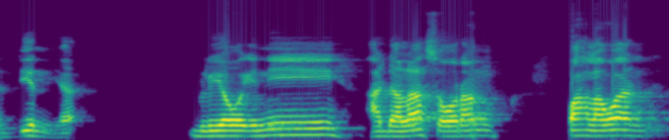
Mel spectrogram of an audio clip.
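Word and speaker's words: Dhien: Jadi ini dibacanya Din ya.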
